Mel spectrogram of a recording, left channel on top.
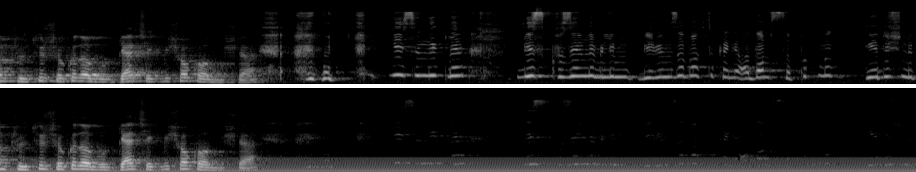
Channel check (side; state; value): right; noise; hum, 11 dB below the sound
